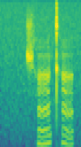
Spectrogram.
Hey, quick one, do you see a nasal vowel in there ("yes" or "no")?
yes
